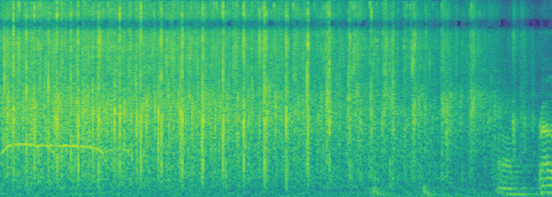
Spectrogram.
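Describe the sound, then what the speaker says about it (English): Applause from an audience at a high school band spring concert, a dense steady clatter of many hands sustained throughout, with a few faint voices rising near the end. "big round of applause for our Performing Arts Boosters."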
